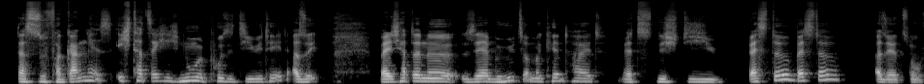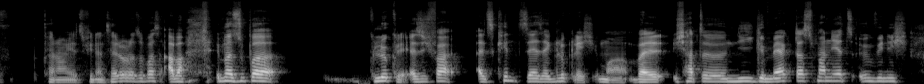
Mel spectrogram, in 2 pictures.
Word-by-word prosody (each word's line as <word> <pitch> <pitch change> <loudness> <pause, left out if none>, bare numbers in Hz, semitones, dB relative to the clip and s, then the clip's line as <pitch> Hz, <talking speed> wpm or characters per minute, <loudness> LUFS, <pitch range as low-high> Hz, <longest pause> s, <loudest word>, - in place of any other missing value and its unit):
dass 130 -2 +2
es 125 - +3
so 130 - 0
vergangen 130 +7 +1
ist. 175 - -5
Ich 170 0 -1
tatsächlich 160 -4 -4
nur 165 +3 +1
mit 150 - -6
Positivität. 130 +2 -5
Also, 125 +2 +2
ich - - -6 0.6
weil 125 +1 +7
ich 125 - -1
hatte 150 0 +2
'ne 140 -2 +2
sehr 130 +2 +1
behutsame 135 +2 -3
Kindheit. 140 -2 -6
Jetzt 120 +1 -5
nicht 125 0 -3
die 120 -2 -3 0.2
beste, 195 +12 +2
beste, 200 +4 -1 0.3
also, 110 - +1
jetzt 110 0 -2
so 115 - -5
f 100 0 -17 0.3
keine 110 -1 -5
Ahnung, 105 0 -4
jetzt 100 0 -8
finanziell 115 +4 -3
oder 145 - 0
so 140 - -5
was, 155 0 -1
aber 135 0 +5 0.3
immer 165 +2 +5
super 160 - +5 0.8
glückli 165 +2 +1
also, 125 +1 +2
ich 130 - -8
war 150 -1 +5 0.2
als 125 0 0
Kind 175 -4 -4
sehr, 140 -1 +1
sehr 130 - +1
glücklich 130 -8 -3
immer, 100 -6 -2
weil 115 +1 +6
ich 135 +1 -2
hatte 135 -2 +1
nie 145 +2 0
gemerkt, 145 +3 +3
dass 165 +1 0
man 165 0 +1
jetzt 160 0 -1
irgendwie 150 0 -2
nicht 150 0 -4
140 Hz, 190 wpm, -25 LUFS, 125-155 Hz, 0.8 s, weil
